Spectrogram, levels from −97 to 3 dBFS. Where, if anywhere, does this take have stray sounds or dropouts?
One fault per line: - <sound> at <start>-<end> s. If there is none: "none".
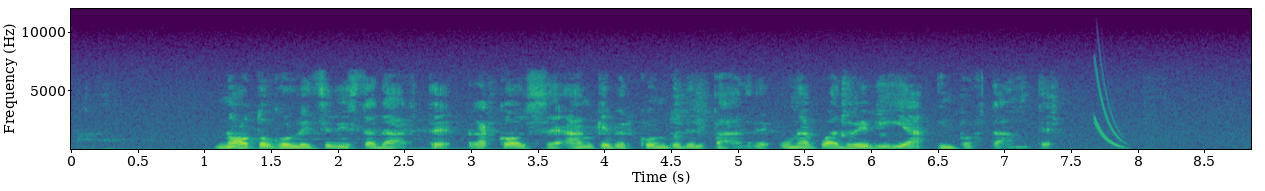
- chirp at 7.7-7.9 s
